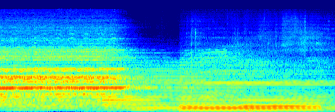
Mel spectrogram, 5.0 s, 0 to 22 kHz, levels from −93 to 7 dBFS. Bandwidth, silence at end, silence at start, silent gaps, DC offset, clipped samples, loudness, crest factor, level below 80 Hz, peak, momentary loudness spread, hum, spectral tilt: 11 kHz; 0 s; 0 s; none; under 0.1%; under 0.1%; -17 LUFS; 14 dB; -52 dBFS; -4 dBFS; 13 LU; none; -6.5 dB/octave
